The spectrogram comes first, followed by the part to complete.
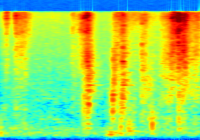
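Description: A book's paper pages and cover rustling as it is handled and moved: a few short rustles in the second half.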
